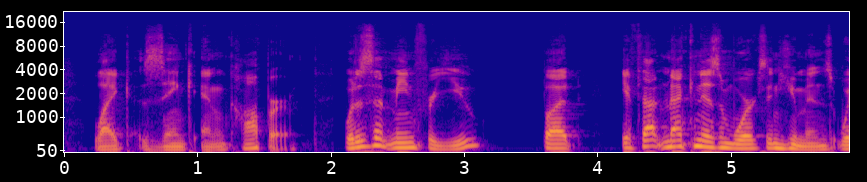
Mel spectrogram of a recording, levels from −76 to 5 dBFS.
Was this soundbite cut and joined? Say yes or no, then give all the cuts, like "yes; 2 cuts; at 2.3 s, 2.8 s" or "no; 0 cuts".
yes; 2 cuts; at 2.0 s, 3.5 s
